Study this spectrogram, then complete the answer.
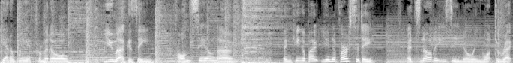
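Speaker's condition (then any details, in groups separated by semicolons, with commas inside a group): No condition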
